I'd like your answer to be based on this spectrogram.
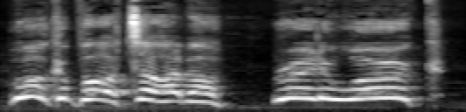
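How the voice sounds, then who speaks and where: A woman voicing a gruff, stereotypical old man shopkeeper in a game. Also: extremely high pitch, normal speed, a little mellow, soft background music, voice pushed up. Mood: brisk, gruff.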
